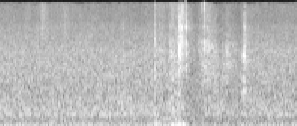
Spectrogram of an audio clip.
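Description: A cleaver knocks once on a cutting board about one and a half seconds in, as it cuts through a link of smoked sausage, followed by a couple of faint ticks. A steady low hum runs underneath.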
